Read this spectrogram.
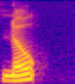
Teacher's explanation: you won't release the P. You just hold it with your lips closed.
